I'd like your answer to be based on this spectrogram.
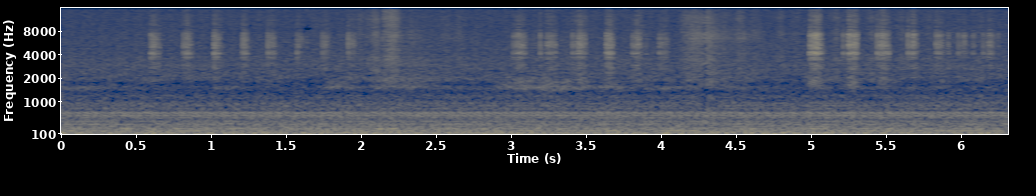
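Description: A glass dip pen nib scratches quick, short strokes near the nose of a drawing on a white paper sheet resting on a wooden desk. A run of soft, bright, scratchy ticks plays over a low, steady background hum, with the strokes briefly louder near the end.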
